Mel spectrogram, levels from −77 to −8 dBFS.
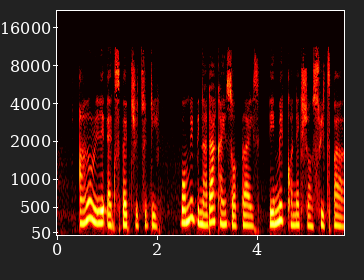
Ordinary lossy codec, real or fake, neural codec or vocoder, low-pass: MP3, 48 kbps; fake; autoencoder, 48 kHz, 32 numbers a frame, DAC-VAE, trained on Japanese speech; 19.8 kHz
